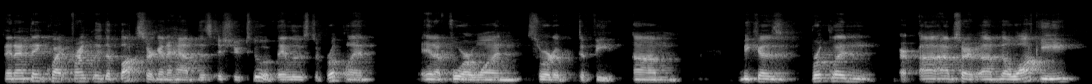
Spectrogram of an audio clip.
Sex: male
